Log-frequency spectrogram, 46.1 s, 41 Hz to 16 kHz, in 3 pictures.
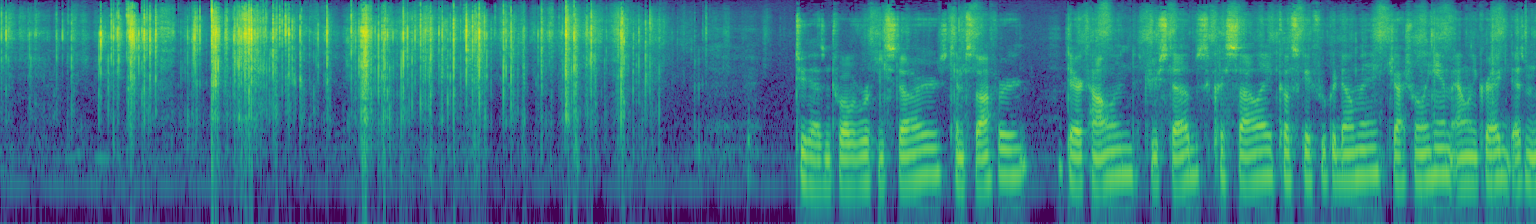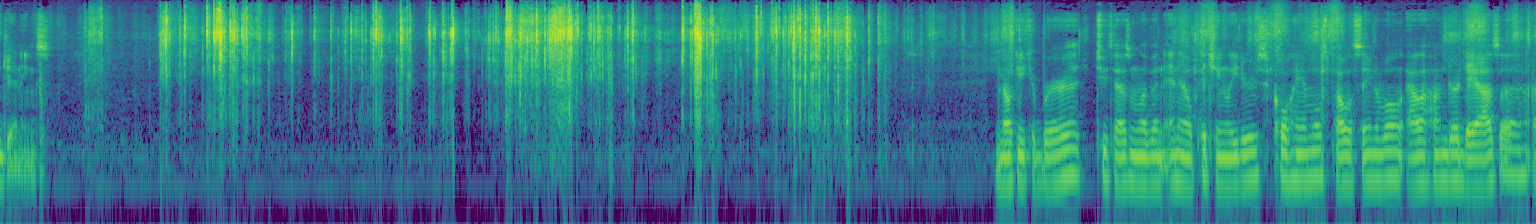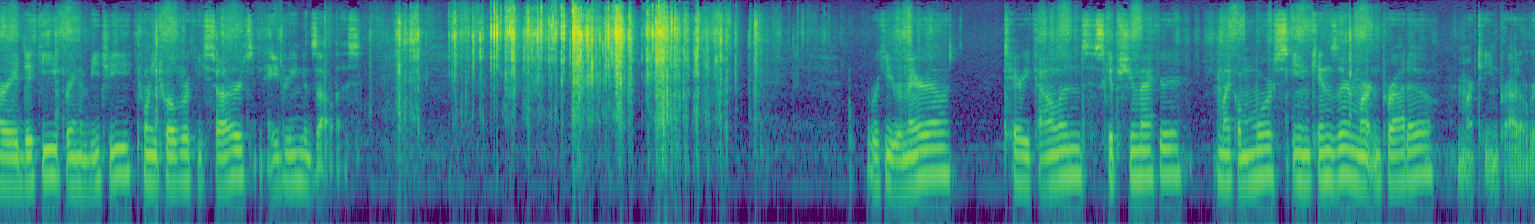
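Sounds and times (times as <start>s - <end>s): wrapper crinkling torn open: 0.0s - 6.8s, 16.9s - 24.3s, 34.5s - 38.4s.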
